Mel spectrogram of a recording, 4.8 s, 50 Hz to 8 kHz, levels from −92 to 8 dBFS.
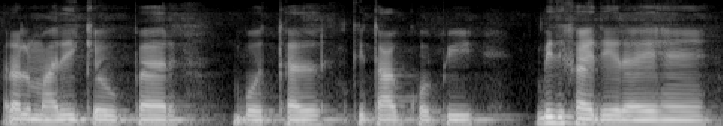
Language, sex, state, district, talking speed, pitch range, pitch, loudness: Hindi, male, Jharkhand, Ranchi, 135 wpm, 105-110 Hz, 105 Hz, -16 LUFS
